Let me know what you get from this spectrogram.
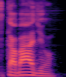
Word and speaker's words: caballo: It's the double L's. It's caballo.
